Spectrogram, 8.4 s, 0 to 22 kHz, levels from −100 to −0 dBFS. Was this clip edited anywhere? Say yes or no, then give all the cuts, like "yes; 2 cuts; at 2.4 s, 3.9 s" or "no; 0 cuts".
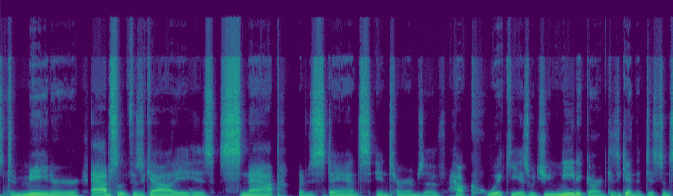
yes; 2 cuts; at 1.1 s, 3.7 s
